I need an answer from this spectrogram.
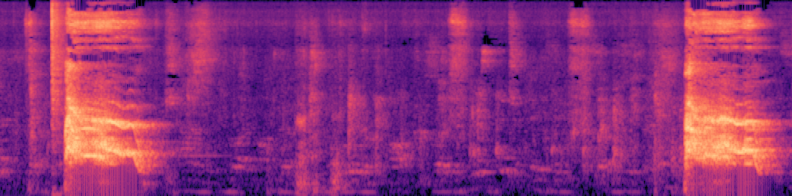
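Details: Teddy, a Shih Tzu, gives two loud, harsh, drawn-out vocal outbursts several seconds apart, a tantrum because his favourite blanket is being washed in the washing machine.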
